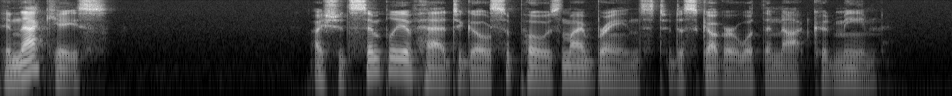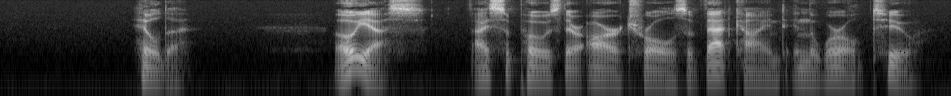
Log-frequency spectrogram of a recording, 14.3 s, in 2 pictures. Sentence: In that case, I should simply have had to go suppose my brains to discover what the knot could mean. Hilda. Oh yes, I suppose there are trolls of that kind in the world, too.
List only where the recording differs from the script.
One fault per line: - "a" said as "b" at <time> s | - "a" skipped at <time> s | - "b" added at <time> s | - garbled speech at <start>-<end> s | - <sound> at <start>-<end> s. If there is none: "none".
none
